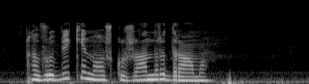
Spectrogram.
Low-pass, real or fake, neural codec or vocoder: 7.2 kHz; real; none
